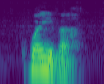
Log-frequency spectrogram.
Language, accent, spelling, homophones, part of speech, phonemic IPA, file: English, Southern England, waver, waiver, verb / noun, /ˈweɪvə/, LL-Q1860 (eng)-waver.wav
- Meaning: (verb) 1. To swing or wave, especially in the air, wind, etc.; to flutter 2. To move without purpose or a specified destination; to roam, to wander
